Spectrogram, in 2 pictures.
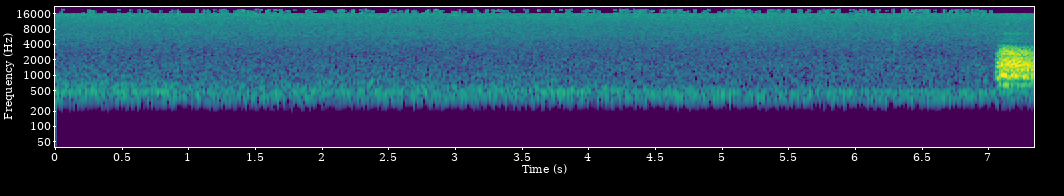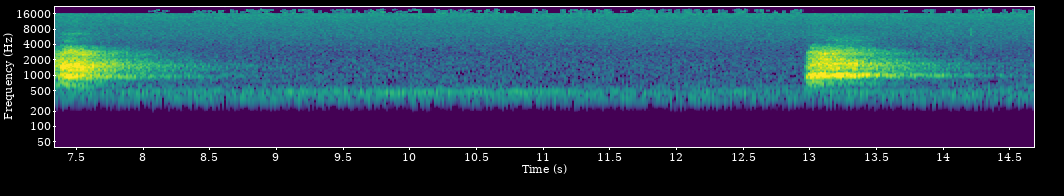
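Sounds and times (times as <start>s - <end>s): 
red fox barking: 7.0s - 8.6s, 13.0s - 14.4s.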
